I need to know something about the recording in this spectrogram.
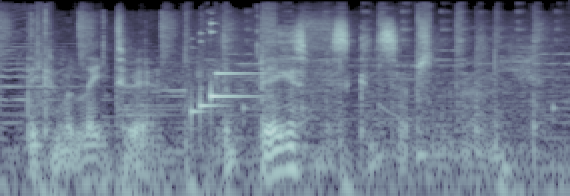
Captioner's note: beeps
